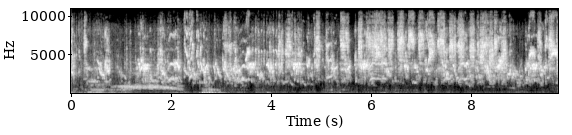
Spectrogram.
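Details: Budgies, a breeding pair feeding, keep up busy high warbling chirps; early on a lower drawn-out note and a brief thud, then unbroken rapid twittering to the end.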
